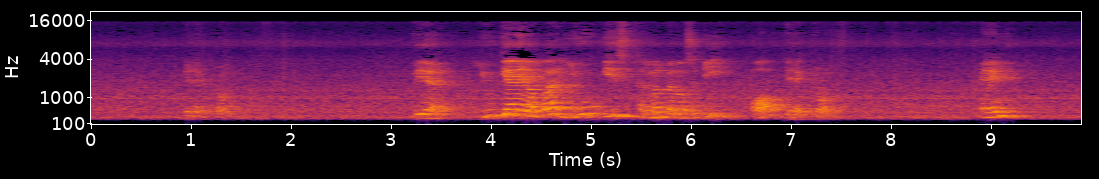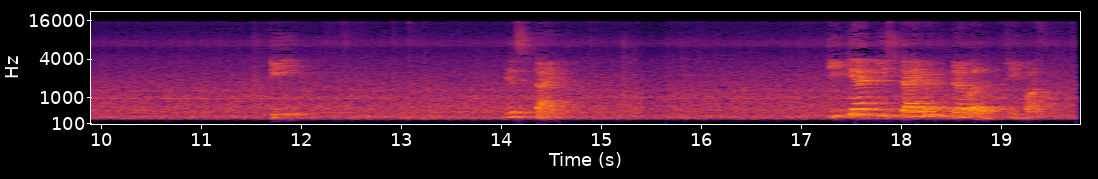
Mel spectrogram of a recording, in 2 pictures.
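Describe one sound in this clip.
A young man explains with pauses, close by.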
